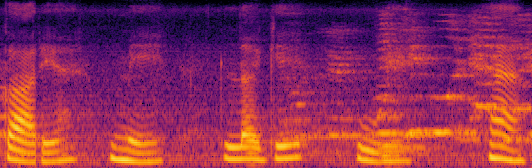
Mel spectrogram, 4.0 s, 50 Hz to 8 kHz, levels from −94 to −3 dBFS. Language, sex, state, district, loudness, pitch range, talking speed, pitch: Hindi, female, Haryana, Rohtak, -19 LUFS, 185-275 Hz, 75 wpm, 215 Hz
